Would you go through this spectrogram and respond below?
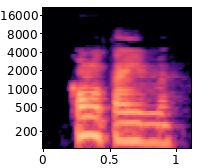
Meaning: first-person plural past historic of contenir
- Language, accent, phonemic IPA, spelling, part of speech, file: French, Canada, /kɔ̃.tɛ̃m/, contînmes, verb, LL-Q150 (fra)-contînmes.wav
